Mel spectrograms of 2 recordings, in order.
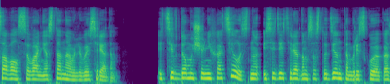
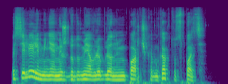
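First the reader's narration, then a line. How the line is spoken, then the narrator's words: Snorting. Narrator (Russian): Ваня хмыкнул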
